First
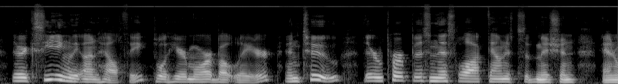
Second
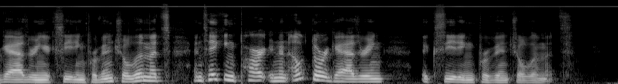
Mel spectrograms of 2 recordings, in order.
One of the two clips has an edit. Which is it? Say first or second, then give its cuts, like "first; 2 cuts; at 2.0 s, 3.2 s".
first; 5 cuts; at 1.5 s, 2.8 s, 3.8 s, 4.3 s, 5.2 s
